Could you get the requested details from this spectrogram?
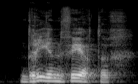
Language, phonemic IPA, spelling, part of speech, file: Dutch, /ˈdri(j)ənˌveːrtəx/, drieënveertig, numeral, Nl-drieënveertig.ogg
- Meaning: forty-three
